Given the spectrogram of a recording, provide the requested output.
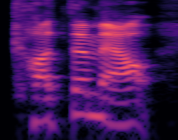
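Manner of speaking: usual speaking voice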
